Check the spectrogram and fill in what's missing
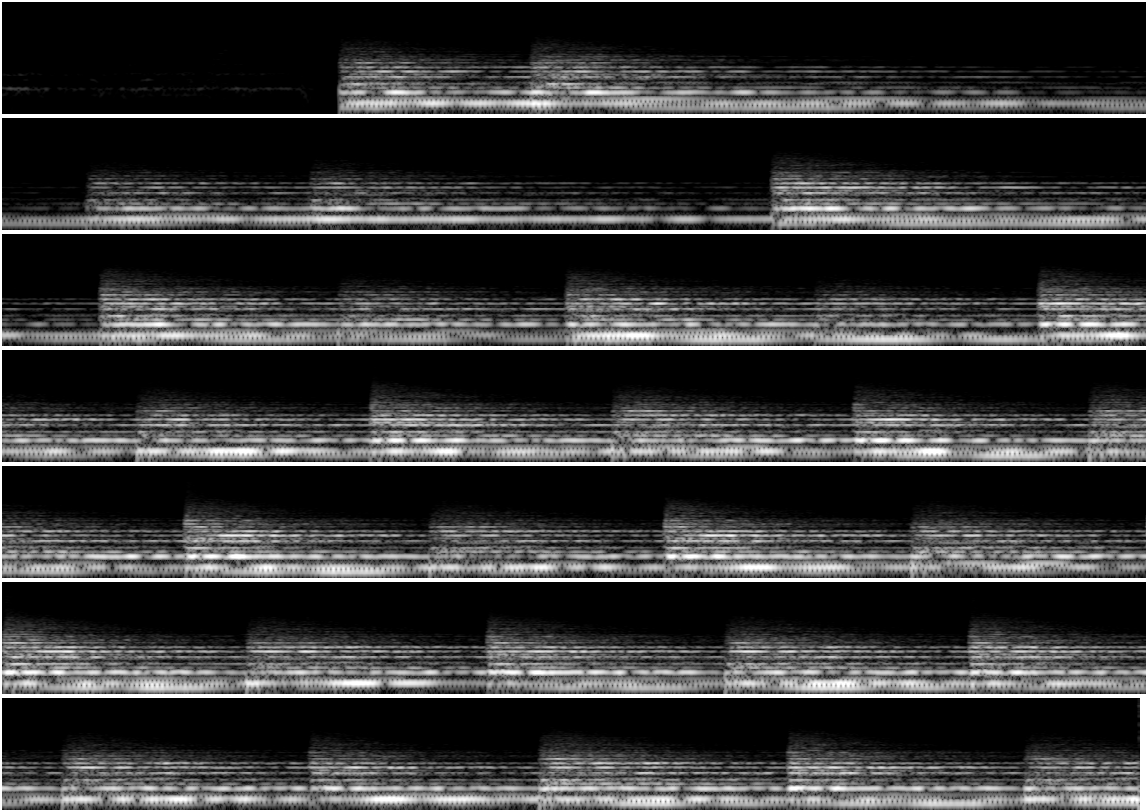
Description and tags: St. Petersglocke.
This is the largest bell of kolner dom, in germany,videotaped and edited to make it sound(record it the video myself with a blackberry phone!)
bell, cologne, glocke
